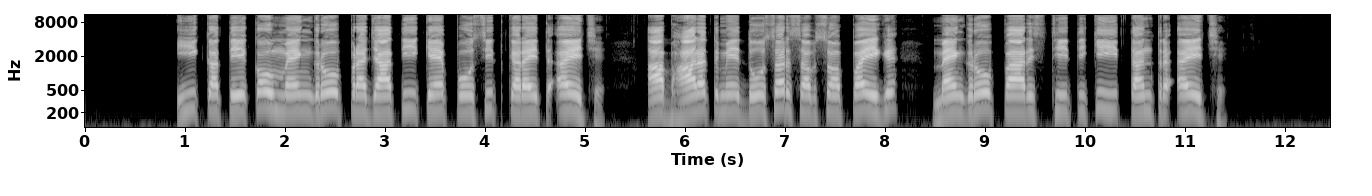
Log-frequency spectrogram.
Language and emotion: Maithili, neutral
